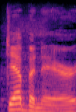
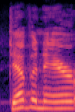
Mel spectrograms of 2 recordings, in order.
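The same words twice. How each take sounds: First: The middle consonant is a B sound. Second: The middle consonant is a V sound. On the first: "or a B" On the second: "with a V"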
